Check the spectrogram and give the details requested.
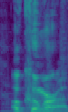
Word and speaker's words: Okumura: How do they say it? Okumura.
